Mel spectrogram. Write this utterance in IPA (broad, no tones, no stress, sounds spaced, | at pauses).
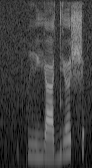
p i j a dʲ ɐ ʃ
